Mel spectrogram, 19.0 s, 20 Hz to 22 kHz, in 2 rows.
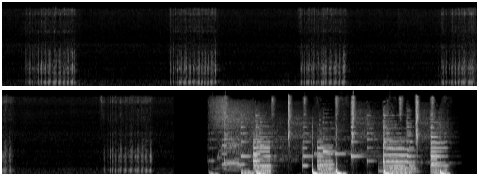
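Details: Snoring in a sleeping Shih Tzu dog, estimated 7–8 years old, blind in the left eye, after nostril-widening surgery: low rumbling snores about every two and a half seconds, roughly 22 a minute, before louder unrelated sounds take over.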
